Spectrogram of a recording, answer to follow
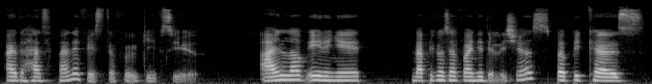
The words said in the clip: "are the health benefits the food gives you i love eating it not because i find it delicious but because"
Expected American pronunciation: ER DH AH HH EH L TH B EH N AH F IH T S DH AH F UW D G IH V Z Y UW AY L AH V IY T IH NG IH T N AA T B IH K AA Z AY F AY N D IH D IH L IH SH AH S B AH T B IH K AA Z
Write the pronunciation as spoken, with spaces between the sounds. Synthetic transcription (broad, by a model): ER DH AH HH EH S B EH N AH F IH T S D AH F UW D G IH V S Y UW AY L AH V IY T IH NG IH T N AA T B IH K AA S AY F AY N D IH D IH L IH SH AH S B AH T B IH K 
